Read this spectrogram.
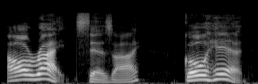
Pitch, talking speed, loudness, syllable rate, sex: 165 Hz, 140 wpm, -17 LUFS, 3.6 syllables/s, male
